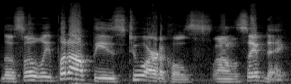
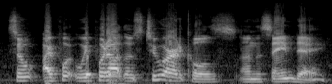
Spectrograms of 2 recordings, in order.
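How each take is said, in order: First: It is said in a nasal, put-on nerd voice. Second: It is said in an ordinary speaking voice.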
